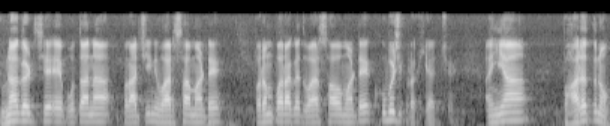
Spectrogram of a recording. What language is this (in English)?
Gujarati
